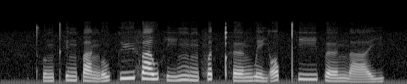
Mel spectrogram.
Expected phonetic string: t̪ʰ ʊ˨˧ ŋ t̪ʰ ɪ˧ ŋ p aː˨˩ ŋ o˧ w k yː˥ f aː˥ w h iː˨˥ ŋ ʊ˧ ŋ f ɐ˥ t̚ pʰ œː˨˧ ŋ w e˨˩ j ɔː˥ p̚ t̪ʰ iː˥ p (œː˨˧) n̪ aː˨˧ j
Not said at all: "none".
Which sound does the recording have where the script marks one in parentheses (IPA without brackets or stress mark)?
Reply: œː˨˧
